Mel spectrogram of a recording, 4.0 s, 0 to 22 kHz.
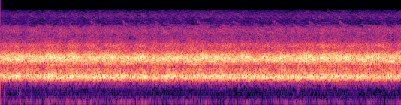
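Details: Many frogs croaking outside a house during the 2021 rice sowing season, their high, shimmering calls blending into one continuous, steady chorus with no gaps.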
